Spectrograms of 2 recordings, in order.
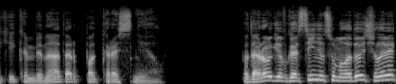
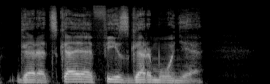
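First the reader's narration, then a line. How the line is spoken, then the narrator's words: Coarse janitor's voice. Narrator (Russian): Александр Ибн Иванович сказал дворницким голосом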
